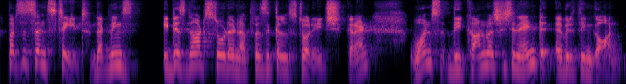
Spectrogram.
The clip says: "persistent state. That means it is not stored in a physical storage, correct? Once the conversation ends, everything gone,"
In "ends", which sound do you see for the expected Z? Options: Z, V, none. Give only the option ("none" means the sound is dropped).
none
